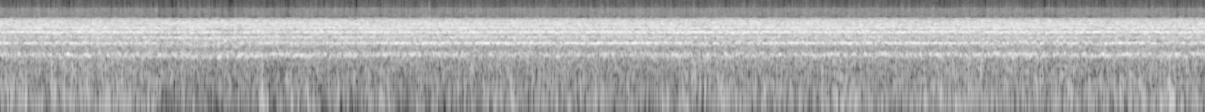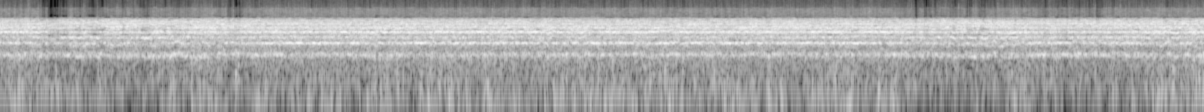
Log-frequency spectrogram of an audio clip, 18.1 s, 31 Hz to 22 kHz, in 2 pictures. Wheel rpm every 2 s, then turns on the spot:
230, 230, 230, 230, 230, 220, 230, 230, 220.
none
